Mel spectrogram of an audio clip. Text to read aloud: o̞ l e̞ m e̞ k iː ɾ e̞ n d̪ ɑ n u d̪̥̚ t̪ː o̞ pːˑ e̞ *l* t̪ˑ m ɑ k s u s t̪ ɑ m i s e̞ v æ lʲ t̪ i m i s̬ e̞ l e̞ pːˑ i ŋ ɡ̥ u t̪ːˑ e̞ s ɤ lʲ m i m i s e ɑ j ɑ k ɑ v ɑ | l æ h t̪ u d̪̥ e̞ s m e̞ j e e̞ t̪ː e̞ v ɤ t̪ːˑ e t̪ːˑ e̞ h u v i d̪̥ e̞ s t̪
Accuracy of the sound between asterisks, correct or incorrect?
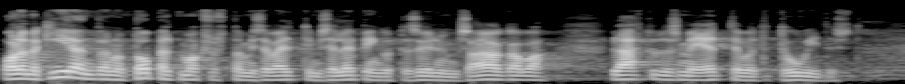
correct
